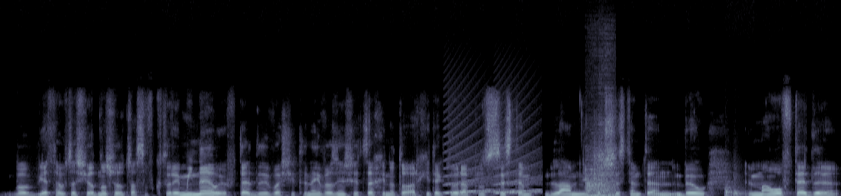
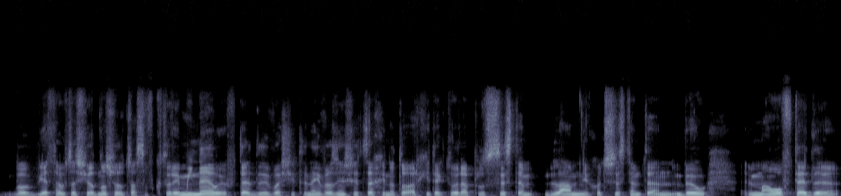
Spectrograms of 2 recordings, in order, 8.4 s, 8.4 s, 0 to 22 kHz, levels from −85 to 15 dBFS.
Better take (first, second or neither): second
